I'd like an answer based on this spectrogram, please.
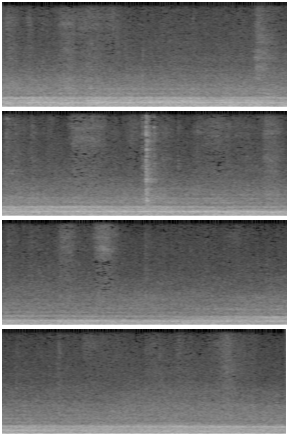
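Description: Metro train running, heard from inside the carriage: a steady rumble with a constant whine over it, and one brief sharp sound about six seconds in.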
